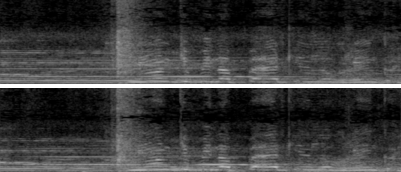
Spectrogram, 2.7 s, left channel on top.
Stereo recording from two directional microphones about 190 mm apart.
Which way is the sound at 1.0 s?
65° right (ahead or behind).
